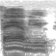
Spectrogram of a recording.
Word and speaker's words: FAMU: Okay, it wasn't FAMU, it was acronym for Florida A&M University, and actually it's pronounced FAMU.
